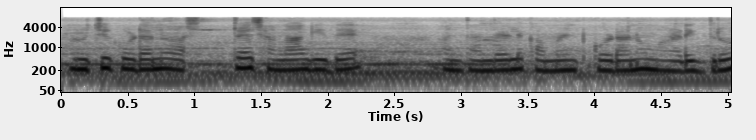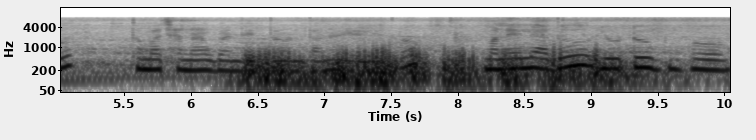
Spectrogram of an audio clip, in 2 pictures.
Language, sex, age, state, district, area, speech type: Kannada, female, 18-30, Karnataka, Koppal, urban, spontaneous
